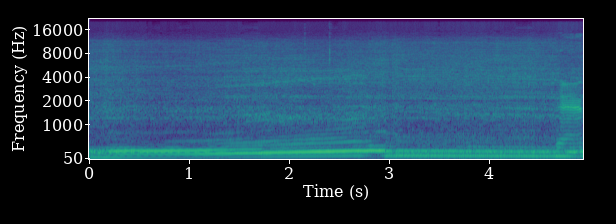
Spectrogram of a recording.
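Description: A 2023 Yamaha XSR900 motorcycle accelerates hard with its quick shifter, engine note climbing, dropping sharply at a clean gear change and climbing again, loud and steady throughout.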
